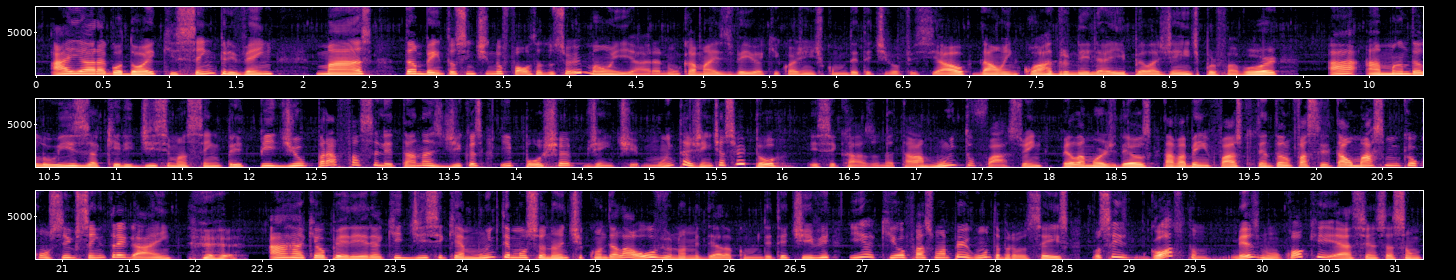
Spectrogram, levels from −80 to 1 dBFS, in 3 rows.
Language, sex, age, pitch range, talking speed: Portuguese, male, 20-39, 130-190 Hz, 210 wpm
